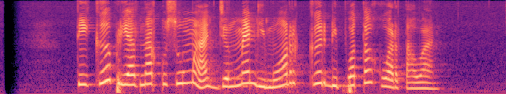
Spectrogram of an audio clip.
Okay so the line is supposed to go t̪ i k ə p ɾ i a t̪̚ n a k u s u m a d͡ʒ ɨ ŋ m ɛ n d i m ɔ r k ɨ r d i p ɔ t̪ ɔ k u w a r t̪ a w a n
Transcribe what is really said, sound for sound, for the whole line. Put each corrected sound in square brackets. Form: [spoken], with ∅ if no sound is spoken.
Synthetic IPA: t̪ i k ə p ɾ i a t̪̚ n a k u s u m a d͡ʒ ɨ ŋ m ɛ n d i m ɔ r k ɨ r d i p ɔ t̪ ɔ k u w a r t̪ a w a n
